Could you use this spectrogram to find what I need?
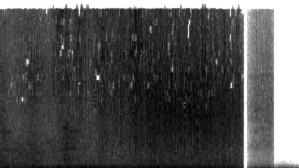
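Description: A huge explosion roars with crackling fire.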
